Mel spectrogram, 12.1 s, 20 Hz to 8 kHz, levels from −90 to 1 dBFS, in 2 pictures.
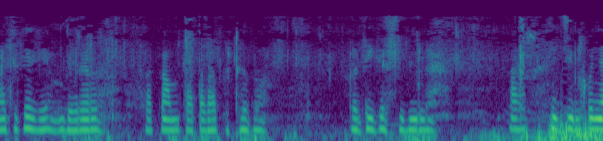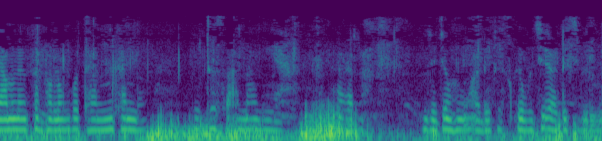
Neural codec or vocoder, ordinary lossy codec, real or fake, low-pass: none; MP3, 24 kbps; real; 7.2 kHz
